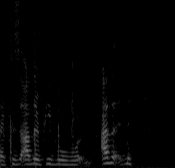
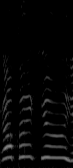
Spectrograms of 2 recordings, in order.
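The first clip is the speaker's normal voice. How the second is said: very high, louder grateful coo; pitched-up mock gush; gushing thanks, retold; 5 dB louder, slower than usual. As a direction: act out effusive thanks. Retells her own gushing thanks.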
